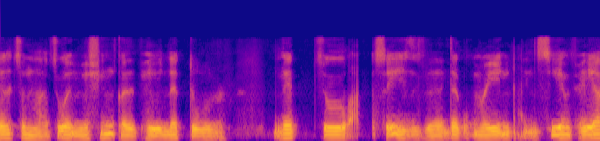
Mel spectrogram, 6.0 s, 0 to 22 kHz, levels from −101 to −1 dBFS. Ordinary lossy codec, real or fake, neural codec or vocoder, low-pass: none; fake; codec, 16 kHz, 1 kbps, FreqCodec, larger model; 7.2 kHz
